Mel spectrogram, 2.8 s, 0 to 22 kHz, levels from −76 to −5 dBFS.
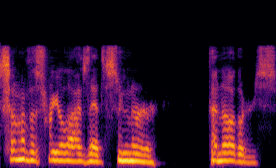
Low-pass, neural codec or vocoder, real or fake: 7.2 kHz; codec, 24 kHz, 1.5 kbps, HILCodec; fake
